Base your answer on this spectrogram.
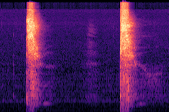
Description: I got up this morning and had to sneeze. I held it back to get my phone out to record it, and almost lost it.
